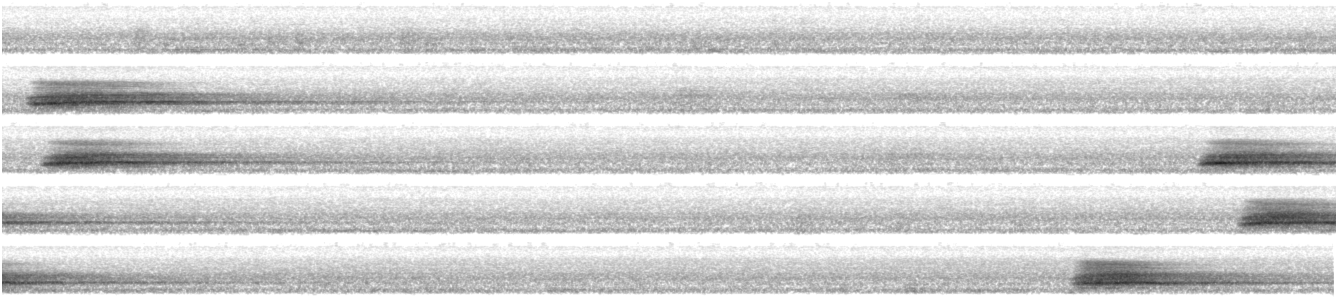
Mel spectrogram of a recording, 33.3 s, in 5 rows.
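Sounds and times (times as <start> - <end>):
red fox in North America: 6.1 - 8.9, 13.5 - 15.8, 19.3 - 22.4, 26.2 - 28.2, 31.1 - 33.3.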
